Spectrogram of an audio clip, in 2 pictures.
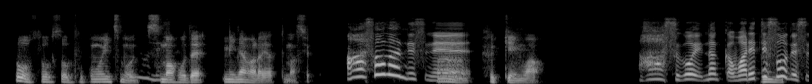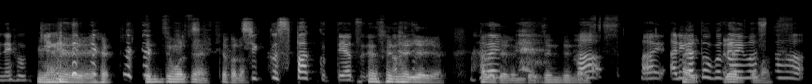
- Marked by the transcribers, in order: other noise; tapping; laugh; chuckle; laughing while speaking: "はい"
- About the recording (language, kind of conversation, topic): Japanese, unstructured, 体を動かすことの楽しさは何だと思いますか？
